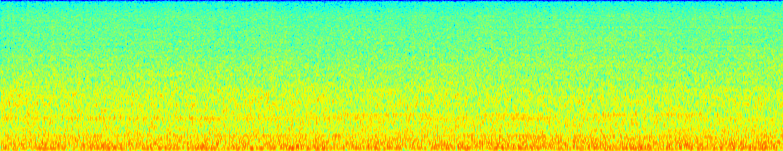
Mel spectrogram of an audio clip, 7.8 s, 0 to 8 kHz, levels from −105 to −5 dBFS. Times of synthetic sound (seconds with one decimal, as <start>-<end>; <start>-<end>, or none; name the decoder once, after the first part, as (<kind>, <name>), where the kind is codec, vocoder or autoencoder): none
